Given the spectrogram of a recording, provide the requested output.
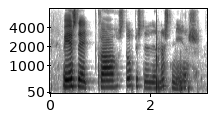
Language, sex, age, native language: Icelandic, male, 14, Icelandic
